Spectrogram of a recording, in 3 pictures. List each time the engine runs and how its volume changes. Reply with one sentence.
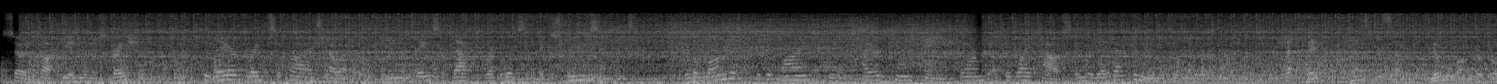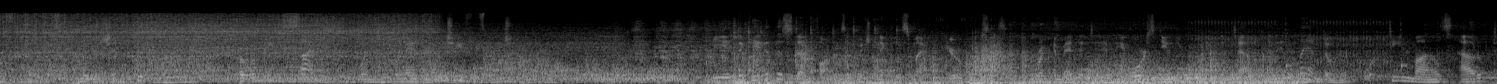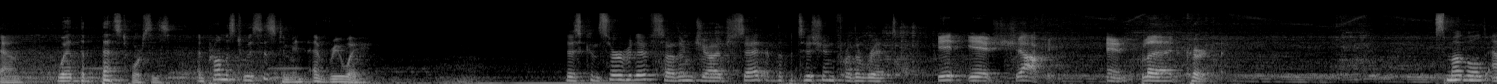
The engine can be heard from 0.0 to 44.8 s, getting quieter.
